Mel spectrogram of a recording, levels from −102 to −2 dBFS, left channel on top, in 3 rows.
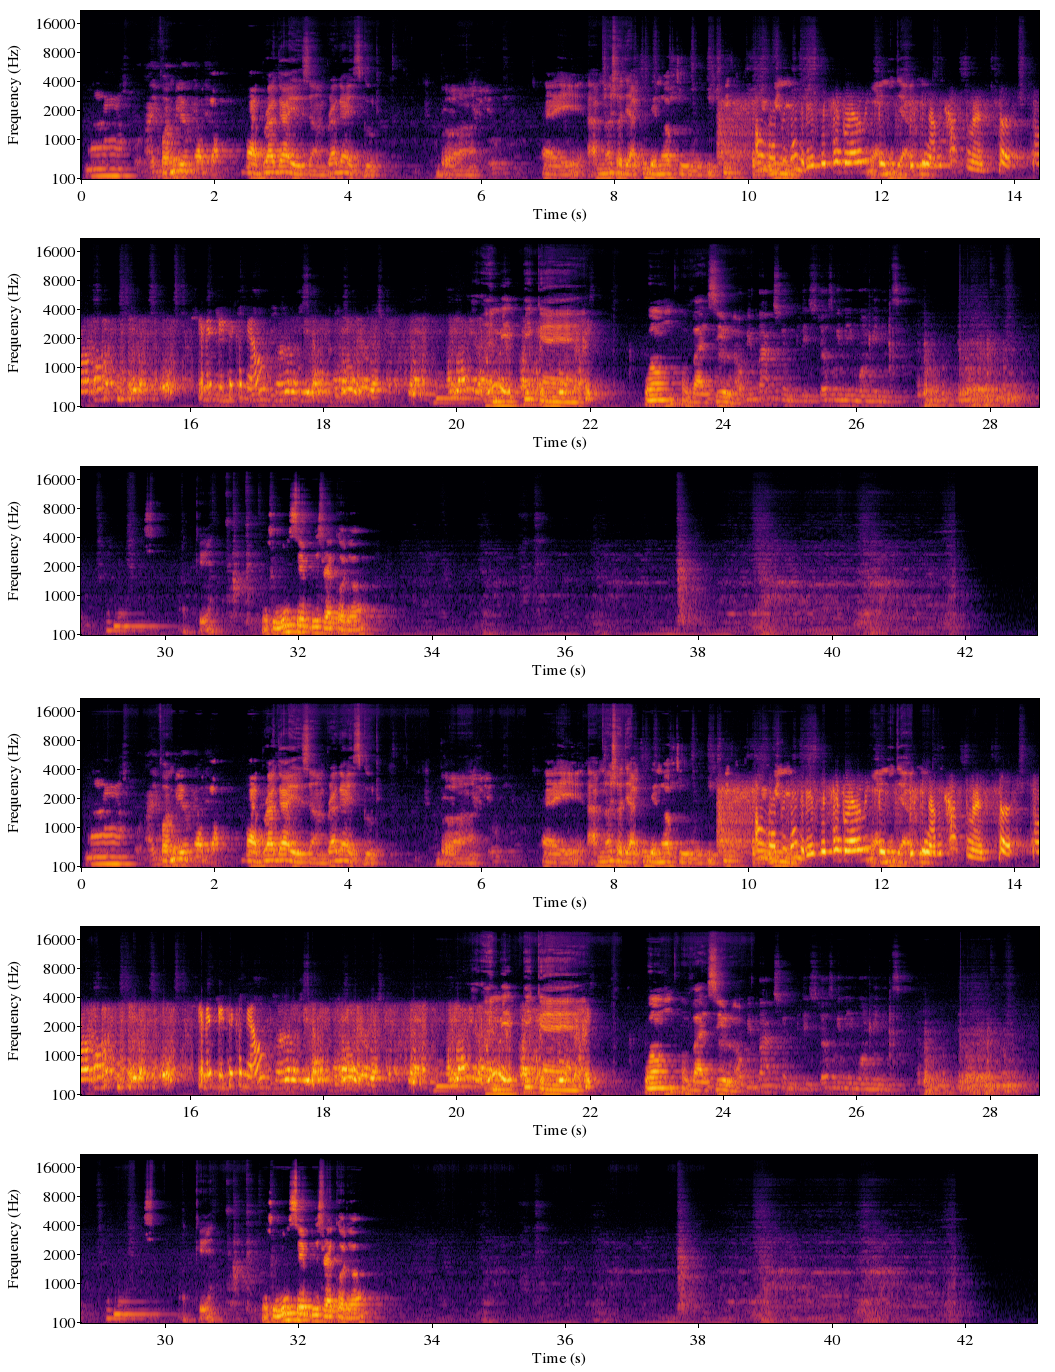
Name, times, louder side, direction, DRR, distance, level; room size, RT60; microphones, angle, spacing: voice 1, 0.1-0.7 1.2-2.1 2.5-4.5 5.3-6.1 6.9-10.8 11.8-12.8 19.6-22.0 22.8-24.3 29.1-29.9 30.5-30.7 31.4-33.0, right 3 dB, 30° right, 0.8 m, -25 dB
voice 2, 0.8-2.1 6.1-6.3 7.7-7.9 8.8-8.9 9.4-9.5 10.1-10.3 10.8-11.0 12.3-12.4 12.8-13.1 14.9-15.3 16.1-18.9 23.9-26.6 26.9-28.4 30.9-31.3 34.7-34.9 36.4-36.6 37.6-41.9, left 1 dB, 75° left, 5.5 m, -42 dB
Telephone, 9.5-12.1 12.4-13.9 14.3-15.8 16.1-19.6 19.8-22.0, right 6 dB, 85° right, 0.6 m, -21 dB
24.0 x 8.8 x 3.7 m
head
